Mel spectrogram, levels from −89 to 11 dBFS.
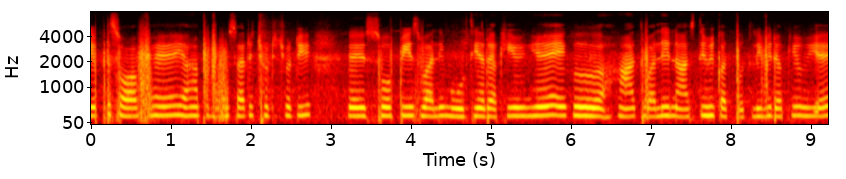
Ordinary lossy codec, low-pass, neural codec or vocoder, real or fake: none; none; none; real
